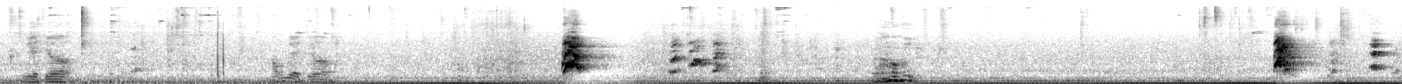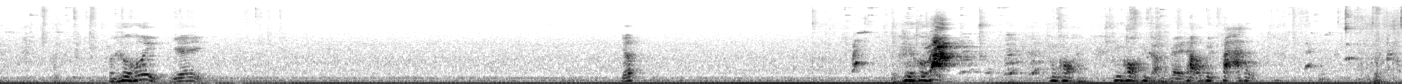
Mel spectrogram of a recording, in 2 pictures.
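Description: A small dog's paws patter on a mat.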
